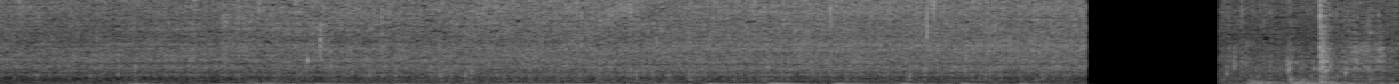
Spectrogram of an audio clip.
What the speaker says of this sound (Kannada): ಸಮೋಸನ ಎಣ್ಣೆಯಲ್ಲಿ ಫ್ರೈ ಮಾಡ್ಕೊಳ್ಳೋಣ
